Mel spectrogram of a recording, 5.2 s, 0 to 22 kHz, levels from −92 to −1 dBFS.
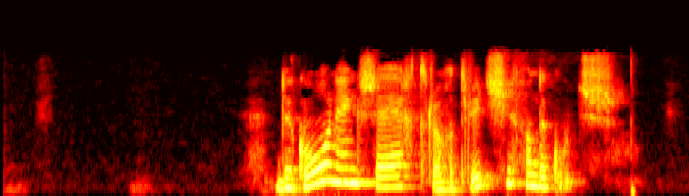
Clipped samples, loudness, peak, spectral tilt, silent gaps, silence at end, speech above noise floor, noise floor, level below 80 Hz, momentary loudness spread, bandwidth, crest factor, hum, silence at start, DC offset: under 0.1%; -16 LUFS; -2 dBFS; -5 dB/octave; none; 0.4 s; 59 dB; -74 dBFS; -56 dBFS; 12 LU; 7.6 kHz; 16 dB; none; 2.05 s; under 0.1%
